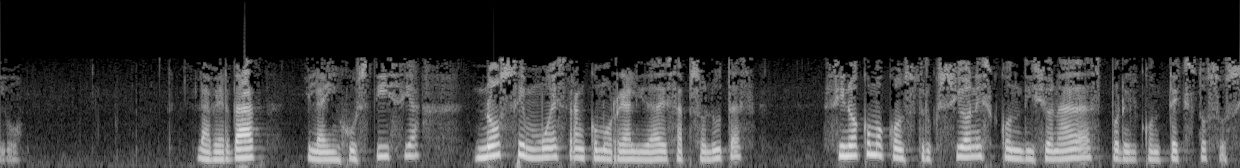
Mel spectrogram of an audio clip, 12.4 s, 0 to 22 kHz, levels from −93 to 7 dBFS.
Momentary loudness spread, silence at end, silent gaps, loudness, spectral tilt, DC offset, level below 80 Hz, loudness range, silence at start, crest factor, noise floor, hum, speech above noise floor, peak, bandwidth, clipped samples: 11 LU; 0 s; none; -17 LUFS; -5.5 dB/octave; under 0.1%; -50 dBFS; 2 LU; 0 s; 18 dB; -57 dBFS; none; 41 dB; 0 dBFS; 6.4 kHz; under 0.1%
